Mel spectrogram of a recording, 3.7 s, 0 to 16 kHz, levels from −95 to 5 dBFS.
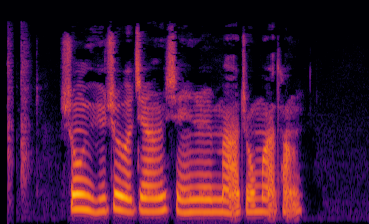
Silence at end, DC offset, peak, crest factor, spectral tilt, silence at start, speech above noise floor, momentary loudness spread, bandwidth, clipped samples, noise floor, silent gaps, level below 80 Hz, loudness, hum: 0.65 s; under 0.1%; -6 dBFS; 16 dB; -4.5 dB/octave; 0.05 s; 48 dB; 10 LU; 10.5 kHz; under 0.1%; -69 dBFS; none; -70 dBFS; -22 LUFS; none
